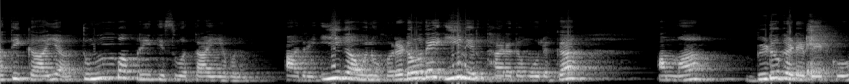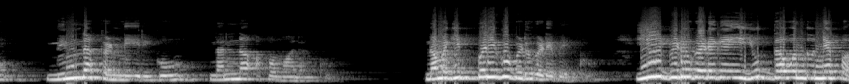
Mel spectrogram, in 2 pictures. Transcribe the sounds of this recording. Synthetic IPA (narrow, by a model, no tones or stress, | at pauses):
ɐt̪ikaːjɐt̪umbɐpɾiːt̪isuʋɐt̪aːjːɐɡɐɭu | aːd̪ɐɾe̞ʔiːɡɐːʋɐnuhɔɾɐɽoːd̪e̞ːʔiːniɾd̪ʱaːɾɐd̪ɐmuːlɐkɐː | mːɐbiɽuɡɐɽe̞be̞ːku | ninːɐkɐɳːiːɾiɡuːnɐnːɐʔɐpɐmaːnɐŋku | nɐmɐɡibːɐɾiɡuːbiɽuɡɐɽebeːku̥ | iːbiɽuɡɐɽeɡe̞iːjud̪ʱːɐʋond̪unɛpɐ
